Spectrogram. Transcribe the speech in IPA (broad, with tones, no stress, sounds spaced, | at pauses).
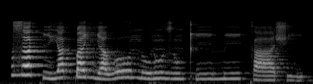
z a˦ k i˨ j a˦ k͡p a˦ ɲ a˨ w oː˦ n u˨ ɾ ũ˦˨ z ũ˨ kʼ iː˨ m iː˦ k aː˨ ʃ i˨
